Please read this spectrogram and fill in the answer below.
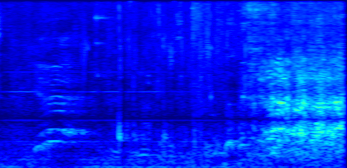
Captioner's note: mumbles under breath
